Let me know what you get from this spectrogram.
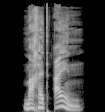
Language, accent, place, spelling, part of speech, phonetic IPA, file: German, Germany, Berlin, machet ein, verb, [ˌmaxət ˈaɪ̯n], De-machet ein.ogg
- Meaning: second-person plural subjunctive I of einmachen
